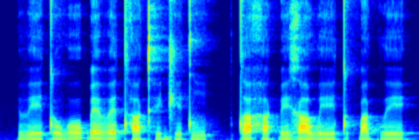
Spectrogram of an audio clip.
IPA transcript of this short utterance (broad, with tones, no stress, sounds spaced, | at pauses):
β eː˨ t o˨ w oː˦ ɓ ɛ˦ β ɛ˦ tʰ a˨ kʰ ɪ˨ d͡ʒ e˨ t ĩ˨ | t a˦ h a˨ k͡p e˦ ɣ a˦ w eː˨˦ t ʊ˨ k͡p a˨ kʷ eː˦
